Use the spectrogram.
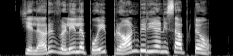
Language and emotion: Tamil, happy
